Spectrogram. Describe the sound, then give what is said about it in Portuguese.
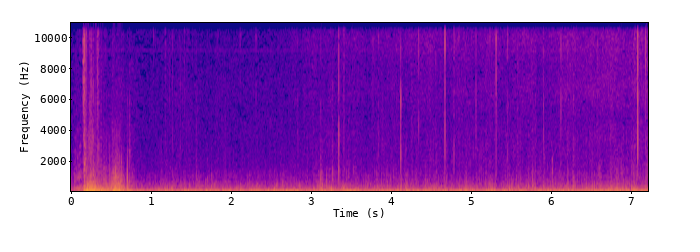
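Strong wind roars and buffets steadily, a heavy low rumble with a loud gust bursting in at the start, then a continuous whooshing blow with occasional sharp crackles and no voices. “Para se protegerem do enorme calor, os pássaros, desesperados, começaram a se abanar com suas grandes asas, fazendo uma ventania tremenda.”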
